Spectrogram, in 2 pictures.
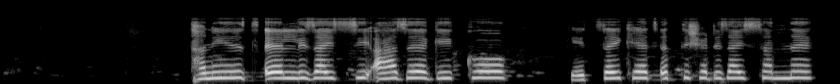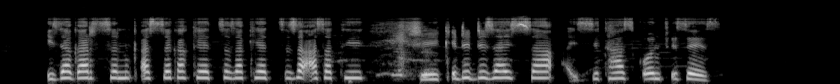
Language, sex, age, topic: Gamo, female, 25-35, government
